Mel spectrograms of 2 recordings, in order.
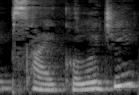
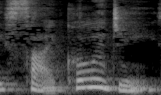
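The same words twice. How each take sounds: First: Psychology with the P sounded, p-sychology; wrong pronunciation. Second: Psychology with a silent P, sychology; correct pronunciation. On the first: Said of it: "we don't say psychology". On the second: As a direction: say psychology starting on the S. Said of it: "we say psychology". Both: Shown as a demonstration.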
